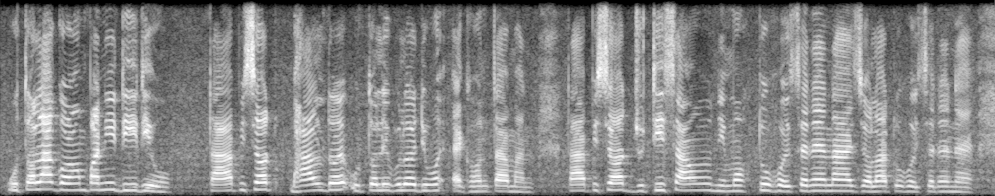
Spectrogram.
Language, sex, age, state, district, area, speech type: Assamese, female, 30-45, Assam, Nagaon, rural, spontaneous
